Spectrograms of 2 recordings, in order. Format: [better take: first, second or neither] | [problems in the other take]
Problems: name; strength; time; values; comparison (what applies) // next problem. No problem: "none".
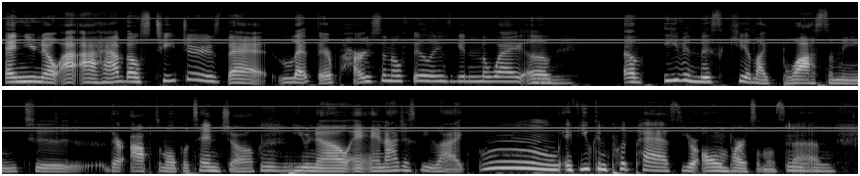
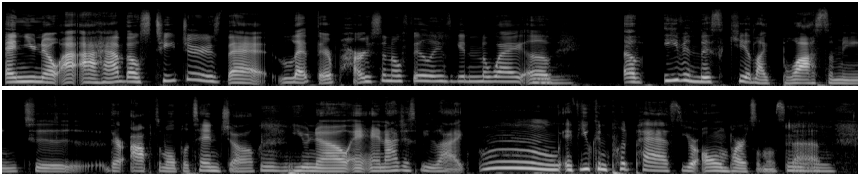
second | high-pitched whine; loud; throughout; 3.5 kHz, 6 dB below the speech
